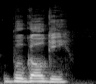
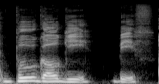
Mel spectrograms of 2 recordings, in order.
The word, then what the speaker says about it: bulgogi: Bulgogi? That beef? – Bulgogi. – Okay. – Yep. – How do you say that? – Bulgogi beef.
